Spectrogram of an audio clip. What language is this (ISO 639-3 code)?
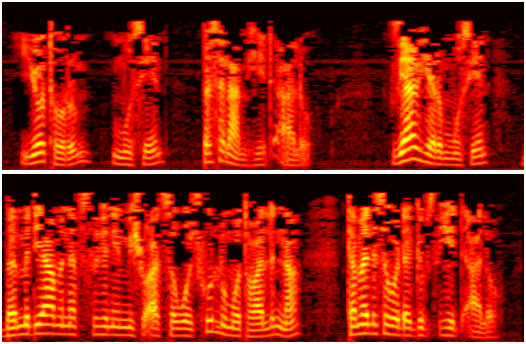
amh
